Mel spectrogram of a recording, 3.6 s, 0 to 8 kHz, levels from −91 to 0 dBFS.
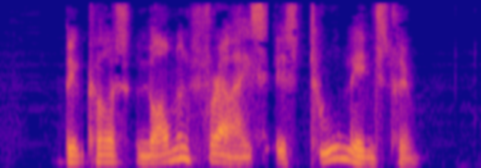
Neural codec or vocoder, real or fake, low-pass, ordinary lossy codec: codec, 24 kHz, 1.5 kbps, HILCodec; fake; 7.2 kHz; MP3, 32 kbps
